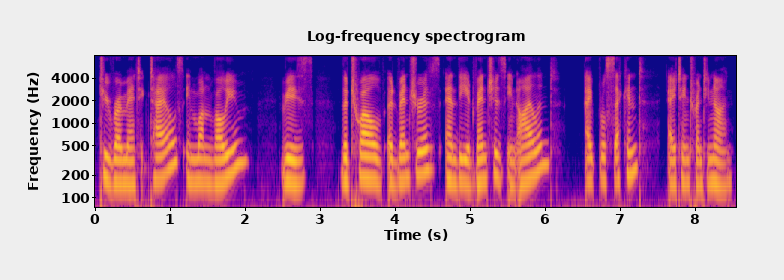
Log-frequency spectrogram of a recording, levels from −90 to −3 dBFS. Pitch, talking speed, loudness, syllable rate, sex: 180 Hz, 140 wpm, -21 LUFS, 5.4 syllables/s, female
